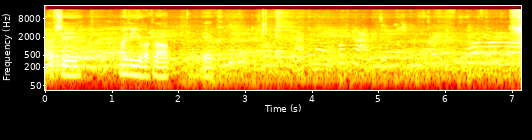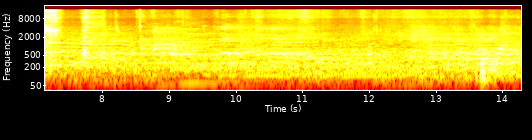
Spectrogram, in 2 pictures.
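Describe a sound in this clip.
A crowd of young men and women chatter and shout in an echoing hall.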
